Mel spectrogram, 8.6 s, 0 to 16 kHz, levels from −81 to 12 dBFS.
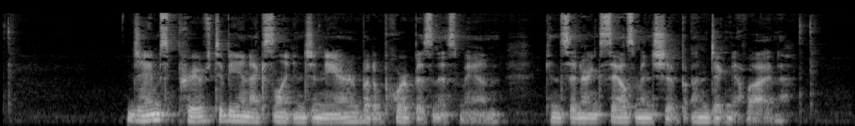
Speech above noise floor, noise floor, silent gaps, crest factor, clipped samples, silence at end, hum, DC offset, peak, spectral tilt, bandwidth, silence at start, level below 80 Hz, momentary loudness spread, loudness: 42 dB; -62 dBFS; none; 18 dB; under 0.1%; 0.4 s; none; under 0.1%; -4 dBFS; -3.5 dB/octave; 12 kHz; 0.1 s; -42 dBFS; 15 LU; -20 LUFS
